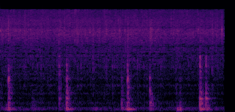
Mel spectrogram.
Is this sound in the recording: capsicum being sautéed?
yes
